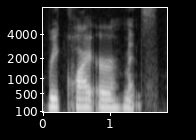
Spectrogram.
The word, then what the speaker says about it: requirements: The last word to watch out for when you're pronouncing it is requirements, and that's a 4-syllable word. And that R-E in the middle, you want to pronounce that as R, so requirements.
